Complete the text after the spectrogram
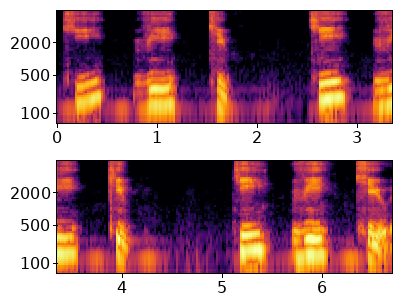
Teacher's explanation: I kind of blend the very ending. It's an I and a U, so it goes ew.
